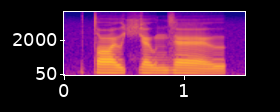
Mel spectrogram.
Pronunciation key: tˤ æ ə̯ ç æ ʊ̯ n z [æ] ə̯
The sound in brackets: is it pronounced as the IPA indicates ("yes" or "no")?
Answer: yes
